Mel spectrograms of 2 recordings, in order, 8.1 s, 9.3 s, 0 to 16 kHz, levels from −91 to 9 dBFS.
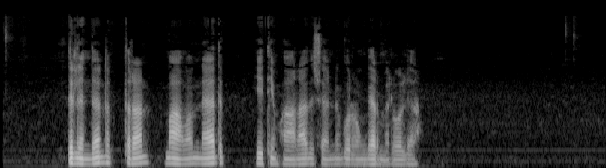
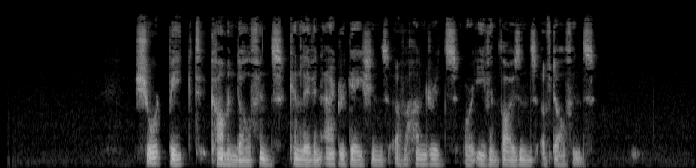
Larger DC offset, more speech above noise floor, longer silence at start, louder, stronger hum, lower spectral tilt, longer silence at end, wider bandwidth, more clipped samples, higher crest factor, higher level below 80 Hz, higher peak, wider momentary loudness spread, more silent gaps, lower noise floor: neither; about the same, 44 dB vs 44 dB; second, 0.9 s vs 1.8 s; first, -24 LUFS vs -29 LUFS; neither; first, -7.5 dB/octave vs -4.5 dB/octave; first, 2.5 s vs 0.8 s; about the same, 10.5 kHz vs 11.5 kHz; neither; about the same, 26 dB vs 22 dB; about the same, -56 dBFS vs -56 dBFS; first, 0 dBFS vs -8 dBFS; about the same, 10 LU vs 8 LU; neither; second, -67 dBFS vs -73 dBFS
